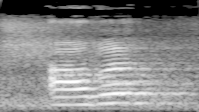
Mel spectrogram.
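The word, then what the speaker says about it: hour: एच इज़ not pronounced at the beginning of many words, कुछ ऐसे words हैं जिनके शुरू में भी जो एच है वो साइलेंट हो जाता है। आवर में अगर आप बोलते हो ओ की साउंड आती है, आवर, ऑनेस्ट, ऑनर, एयर, अर्थ, तो इसमें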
